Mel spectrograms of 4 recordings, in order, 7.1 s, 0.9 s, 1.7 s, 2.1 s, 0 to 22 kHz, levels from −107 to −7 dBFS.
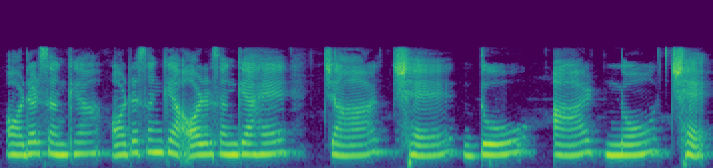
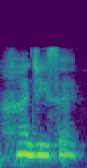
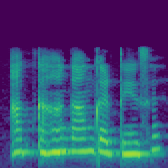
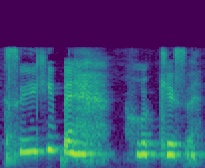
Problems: constant background noise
